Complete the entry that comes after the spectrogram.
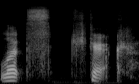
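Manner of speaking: through gritted teeth. Asked whether the item went in the bag of holding, Sedge answers through gritted teeth. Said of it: "Sedge says through gritted teeth".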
